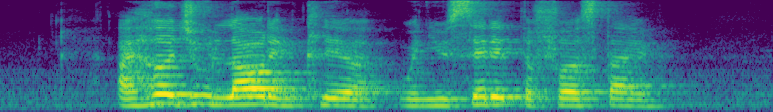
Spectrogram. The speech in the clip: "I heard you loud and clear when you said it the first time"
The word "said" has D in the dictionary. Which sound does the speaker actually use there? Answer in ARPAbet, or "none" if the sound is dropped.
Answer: D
